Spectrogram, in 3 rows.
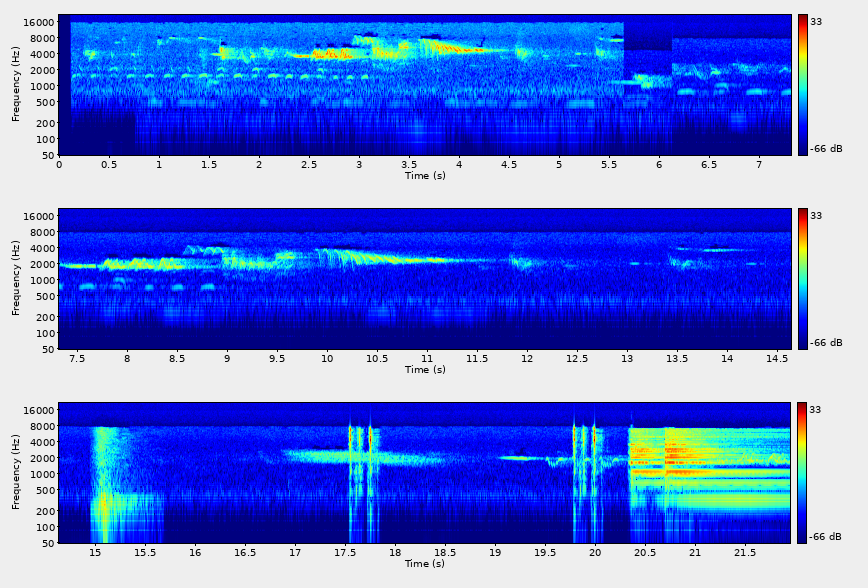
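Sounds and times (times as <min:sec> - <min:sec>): birds chirping with falling trill: 0:00.2 - 0:11.2, 0:19.2 - 0:21.9
repeated short bird calls: 0:16.7 - 0:20.5.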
